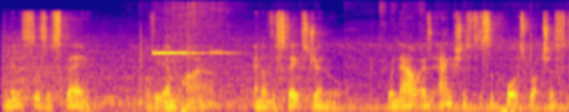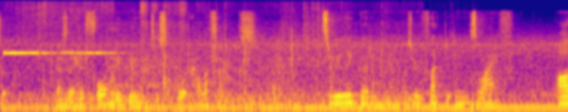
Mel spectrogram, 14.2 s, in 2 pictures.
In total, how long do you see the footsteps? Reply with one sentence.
You can hear the footsteps for 12 seconds altogether.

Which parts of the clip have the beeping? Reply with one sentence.
The beeping can be heard from 1.9 to 2.9 s and from 7.1 to 8.3 s.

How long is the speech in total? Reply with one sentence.
You can hear the speech for 13 seconds altogether.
